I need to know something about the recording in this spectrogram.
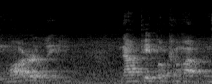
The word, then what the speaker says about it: Majerle: Okay, actually, Dan Marley. Yes. What's the worst pronunciation of your last name you've ever Well, heard?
